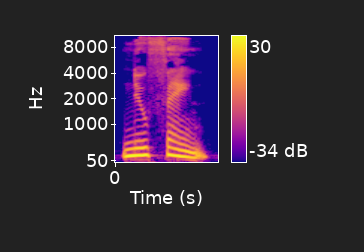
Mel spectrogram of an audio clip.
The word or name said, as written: New Fane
